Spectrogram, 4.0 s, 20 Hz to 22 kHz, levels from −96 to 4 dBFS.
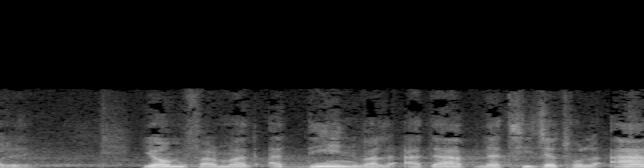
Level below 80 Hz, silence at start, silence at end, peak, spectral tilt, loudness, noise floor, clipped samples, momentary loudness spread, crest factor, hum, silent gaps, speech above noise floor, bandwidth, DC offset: -60 dBFS; 0 s; 0 s; -2 dBFS; -7 dB/octave; -22 LUFS; -45 dBFS; under 0.1%; 6 LU; 20 dB; none; none; 24 dB; 10 kHz; under 0.1%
